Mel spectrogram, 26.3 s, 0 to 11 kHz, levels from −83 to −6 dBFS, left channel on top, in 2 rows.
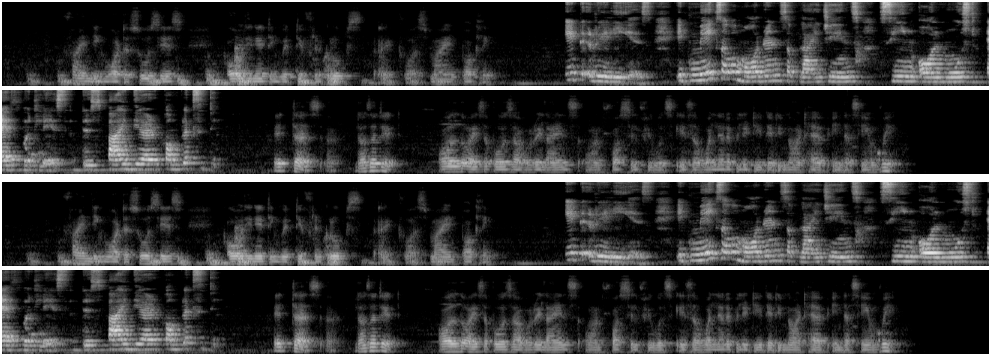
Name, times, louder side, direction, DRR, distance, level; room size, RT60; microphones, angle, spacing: voice 1, 0.8-6.5 16.8-18.4 19.0-25.1, right 1 dB, 20° right, 0.7 m, -36 dB
voice 2, 2.7-3.3 4.0-4.5 5.0-5.2 5.7-5.9 7.5-16.0, left 2 dB, 20° left, 1.0 m, -27 dB
7.7 x 6.2 x 2.7 m
head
